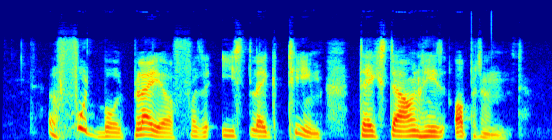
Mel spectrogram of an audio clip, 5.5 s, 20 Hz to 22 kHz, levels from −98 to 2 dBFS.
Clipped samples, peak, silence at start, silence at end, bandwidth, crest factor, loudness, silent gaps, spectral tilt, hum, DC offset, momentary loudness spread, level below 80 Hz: under 0.1%; -2 dBFS; 0.5 s; 0.5 s; 7.6 kHz; 18 dB; -20 LUFS; none; -6 dB/octave; none; under 0.1%; 14 LU; -58 dBFS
